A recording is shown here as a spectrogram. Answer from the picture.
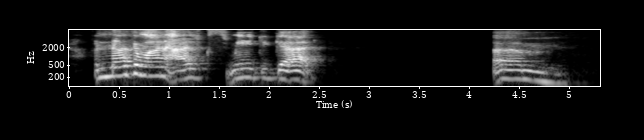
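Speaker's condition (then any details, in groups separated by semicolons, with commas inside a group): Cerebral palsy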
